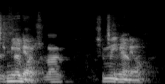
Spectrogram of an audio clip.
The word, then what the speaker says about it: Cimino: I've said it so much about Chimino. There's no H. Chimino. It's silent. And invisible. But, it's CH Chimino. Chimino.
